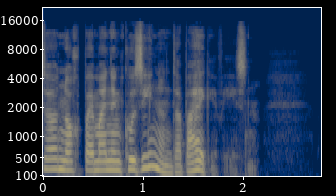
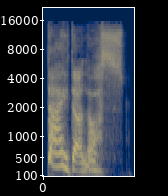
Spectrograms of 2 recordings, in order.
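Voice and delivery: loud call; 2 semitones higher, 7 dB louder than usual. Acted. Laboring woman calls to Daidalos.

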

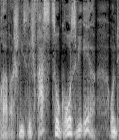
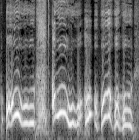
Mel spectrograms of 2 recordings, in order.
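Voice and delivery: much higher, louder wailing oh oh; nasal whine; 7 dB louder, much slower than usual. Acted. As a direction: howl in pain like a hurt goblin. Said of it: "jammerte er".

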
